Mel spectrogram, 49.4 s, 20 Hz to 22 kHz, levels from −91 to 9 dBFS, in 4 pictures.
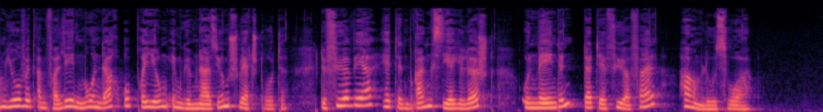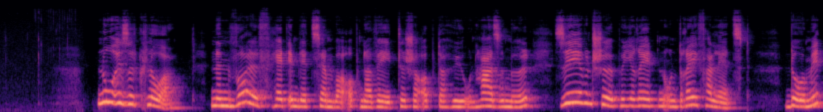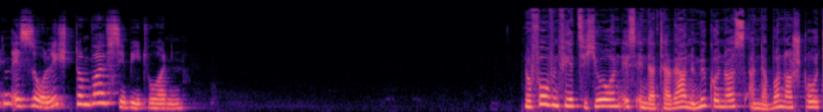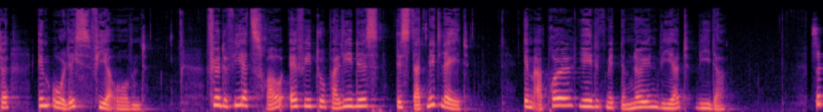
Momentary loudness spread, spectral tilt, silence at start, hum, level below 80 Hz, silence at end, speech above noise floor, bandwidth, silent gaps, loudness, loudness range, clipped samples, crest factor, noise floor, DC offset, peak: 8 LU; -6 dB/octave; 0 s; none; -56 dBFS; 0 s; 58 dB; 17 kHz; none; -17 LUFS; 4 LU; under 0.1%; 16 dB; -74 dBFS; under 0.1%; -2 dBFS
